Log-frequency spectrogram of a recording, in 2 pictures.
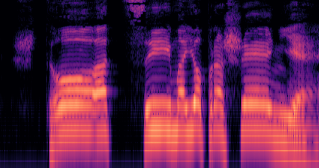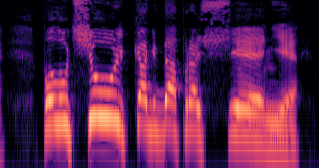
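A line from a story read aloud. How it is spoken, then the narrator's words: Sighing speech. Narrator (Russian): Чудо-юдо, рыба-кит, так вздохнувши, говорит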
